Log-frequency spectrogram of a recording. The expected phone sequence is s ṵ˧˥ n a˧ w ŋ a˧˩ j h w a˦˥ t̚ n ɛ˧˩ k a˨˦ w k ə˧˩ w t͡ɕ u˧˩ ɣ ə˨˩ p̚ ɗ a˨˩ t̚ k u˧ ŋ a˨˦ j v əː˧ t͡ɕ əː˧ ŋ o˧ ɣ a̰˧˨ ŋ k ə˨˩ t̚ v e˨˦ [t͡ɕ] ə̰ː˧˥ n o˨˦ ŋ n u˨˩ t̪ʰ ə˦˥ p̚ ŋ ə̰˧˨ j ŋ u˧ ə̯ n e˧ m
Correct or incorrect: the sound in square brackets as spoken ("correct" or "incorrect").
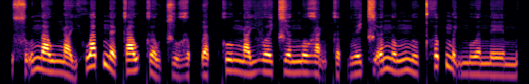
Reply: correct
